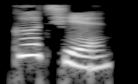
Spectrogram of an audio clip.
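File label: "搁浅", Mandarin Chinese; hsk; chinese flashcards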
